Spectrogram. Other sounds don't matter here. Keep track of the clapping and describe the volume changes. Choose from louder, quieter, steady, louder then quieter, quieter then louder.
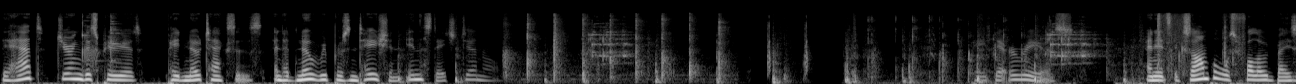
quieter.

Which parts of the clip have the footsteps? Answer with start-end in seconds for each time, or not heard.
4.0-4.8, 5.4-10.6, 11.2-12.4.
